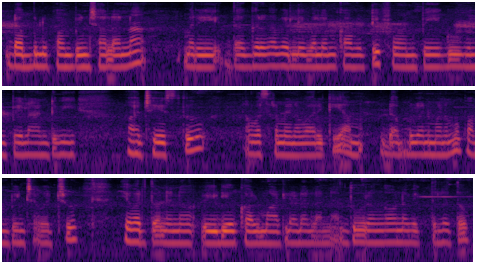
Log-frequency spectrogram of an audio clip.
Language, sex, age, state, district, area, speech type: Telugu, female, 30-45, Andhra Pradesh, Kurnool, rural, spontaneous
